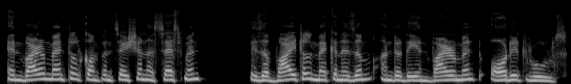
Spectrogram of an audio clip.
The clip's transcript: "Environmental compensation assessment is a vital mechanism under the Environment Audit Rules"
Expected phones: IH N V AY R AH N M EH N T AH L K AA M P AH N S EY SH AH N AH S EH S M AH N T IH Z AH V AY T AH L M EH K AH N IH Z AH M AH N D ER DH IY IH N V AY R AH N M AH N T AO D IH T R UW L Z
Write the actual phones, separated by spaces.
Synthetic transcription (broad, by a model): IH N V AY R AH N M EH N T AH L K AA M P AH N S EY SH AH N AH S EH S M AH N T IH Z AH V AY T AH L M EH K AH N IH Z AH M AH N D ER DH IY IH N V AY R AH N M AH N T AO D IH T R UW L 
